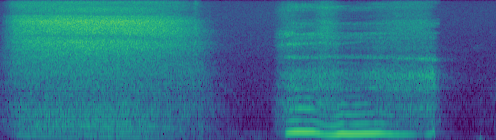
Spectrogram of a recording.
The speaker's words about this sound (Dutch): Ja, nog eens een diepe inademing.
